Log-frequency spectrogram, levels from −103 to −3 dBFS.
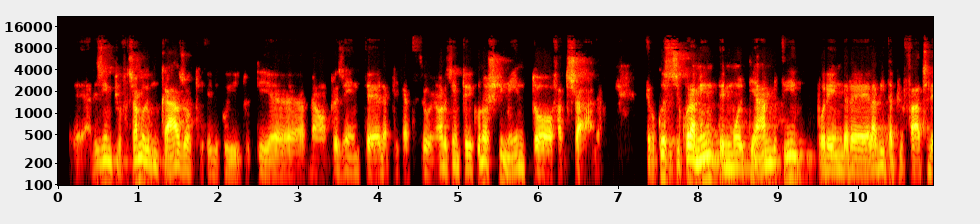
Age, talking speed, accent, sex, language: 40-59, 175 wpm, native, male, Italian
